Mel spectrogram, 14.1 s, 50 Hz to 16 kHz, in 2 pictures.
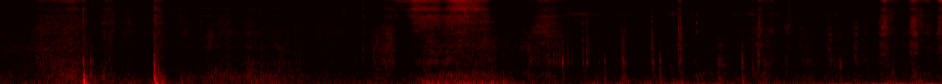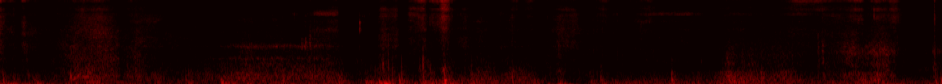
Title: MacBook Pro 16 M2 Max Clicking and Creaking Noise From Back When Shake or Press Laptop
